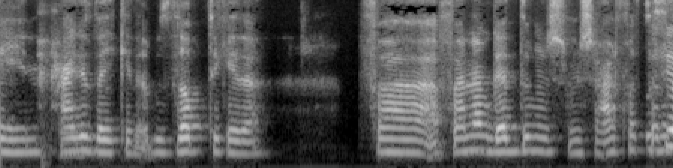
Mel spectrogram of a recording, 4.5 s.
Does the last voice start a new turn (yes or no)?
yes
